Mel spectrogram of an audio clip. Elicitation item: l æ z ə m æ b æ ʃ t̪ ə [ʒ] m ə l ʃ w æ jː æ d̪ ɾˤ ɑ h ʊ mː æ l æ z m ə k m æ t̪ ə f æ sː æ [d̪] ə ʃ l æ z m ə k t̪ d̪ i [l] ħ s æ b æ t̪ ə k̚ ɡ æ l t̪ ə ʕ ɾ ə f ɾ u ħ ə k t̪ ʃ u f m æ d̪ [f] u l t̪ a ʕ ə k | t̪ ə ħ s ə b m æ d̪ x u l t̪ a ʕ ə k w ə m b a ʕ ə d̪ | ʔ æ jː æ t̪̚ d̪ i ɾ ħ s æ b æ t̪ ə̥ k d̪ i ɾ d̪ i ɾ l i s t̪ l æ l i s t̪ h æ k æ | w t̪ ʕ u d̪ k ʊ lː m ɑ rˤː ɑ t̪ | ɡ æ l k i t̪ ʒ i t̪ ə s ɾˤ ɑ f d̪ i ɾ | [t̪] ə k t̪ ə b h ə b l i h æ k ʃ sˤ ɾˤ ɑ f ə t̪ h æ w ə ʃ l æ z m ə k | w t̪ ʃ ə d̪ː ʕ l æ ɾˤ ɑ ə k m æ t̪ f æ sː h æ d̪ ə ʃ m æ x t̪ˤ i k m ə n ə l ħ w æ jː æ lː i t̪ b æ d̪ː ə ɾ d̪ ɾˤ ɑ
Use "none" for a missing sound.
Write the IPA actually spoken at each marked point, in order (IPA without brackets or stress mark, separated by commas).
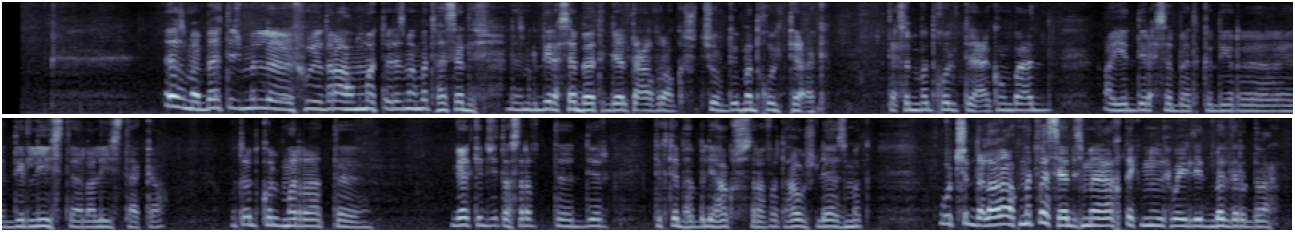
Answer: ʒ, d̪, ɾ, x, t̪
